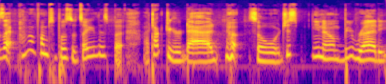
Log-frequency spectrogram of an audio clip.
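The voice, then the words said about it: Imitation of a man's voice. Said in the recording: “that was a pretty good impression. ... I mean, I got to go a little deeper.”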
